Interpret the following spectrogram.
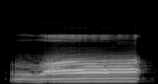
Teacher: زبان کی نوک اور دانتوں کے کناروں سے یہ ادا ہوں گے. جب زبان کی نوک دانتوں کے کناروں پر لگے گی تو یہ تین حروف ادا ہوں گے.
